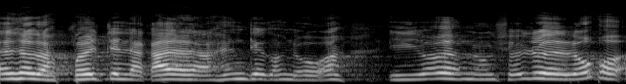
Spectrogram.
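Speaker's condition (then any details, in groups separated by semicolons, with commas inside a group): Severe cerebral palsy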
